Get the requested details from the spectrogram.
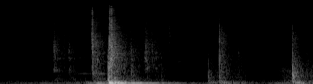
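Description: A cinema manager closes a door behind him; it swings shut with a heavy thud, followed by a few softer clicks and knocks as it settles and latches. No one speaks.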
